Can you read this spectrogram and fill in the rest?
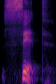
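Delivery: short lax i in "sit". Shown as a demonstration. Teacher modelling "sit" for the class. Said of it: "this is pronounced".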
